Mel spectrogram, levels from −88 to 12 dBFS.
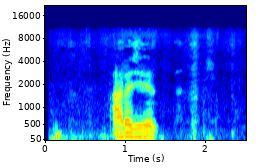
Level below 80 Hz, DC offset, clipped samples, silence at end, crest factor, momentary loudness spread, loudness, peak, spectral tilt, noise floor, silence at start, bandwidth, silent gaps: -46 dBFS; under 0.1%; under 0.1%; 0.45 s; 22 dB; 24 LU; -19 LUFS; 0 dBFS; -7.5 dB/octave; -49 dBFS; 0.1 s; 11 kHz; none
